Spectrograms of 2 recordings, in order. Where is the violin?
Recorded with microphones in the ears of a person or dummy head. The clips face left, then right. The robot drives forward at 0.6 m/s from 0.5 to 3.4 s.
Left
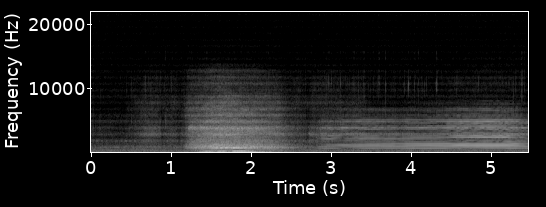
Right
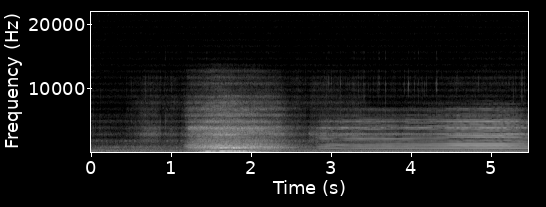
50° right (ahead or behind), 0.7 m; by 5.5 s 85° right, 0.5 m.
